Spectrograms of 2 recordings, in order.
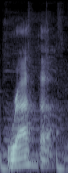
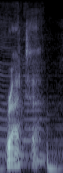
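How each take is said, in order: First: The middle consonant is a soft th sound. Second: The middle consonant is a hard t sound. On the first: The speaker calls it wrong. "How were you saying it? Ratha, because it's spelled with an H" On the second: The speaker calls it right. "it's like a hard T H, like T"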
